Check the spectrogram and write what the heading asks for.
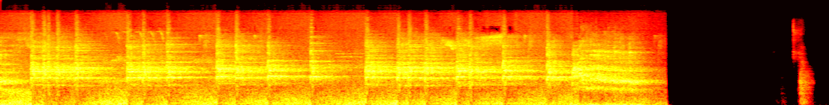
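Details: Riled-up adult wild turkey hen cutting, a piercing call used to assemble the flock. Fast, irregular, sharp raspy clucks run about three per second for nearly nine seconds, then stop abruptly.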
